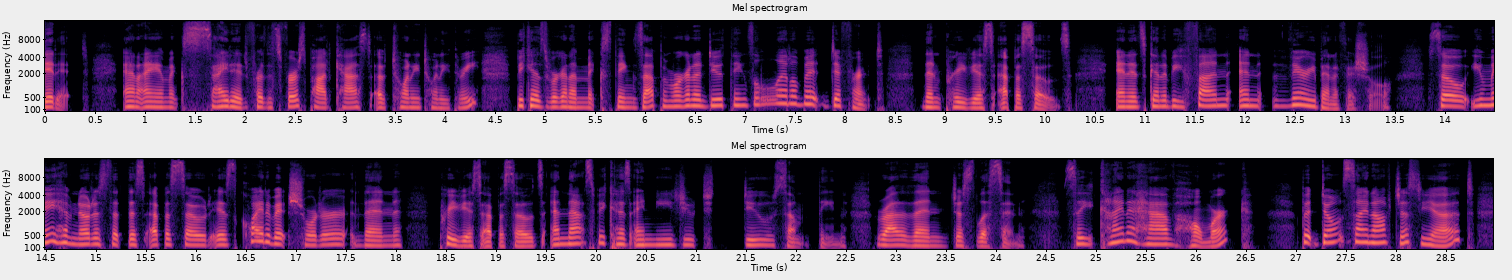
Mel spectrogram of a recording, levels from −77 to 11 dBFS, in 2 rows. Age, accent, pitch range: 30-49, American, 160-205 Hz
